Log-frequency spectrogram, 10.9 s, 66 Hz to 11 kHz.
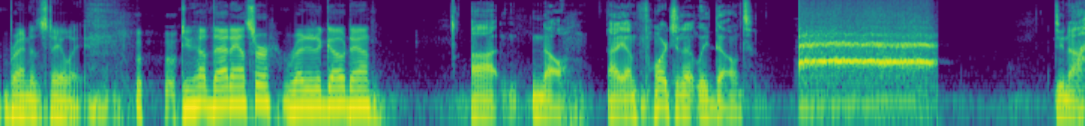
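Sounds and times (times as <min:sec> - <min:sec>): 
speech: 0:00.1 - 0:03.9, 0:04.7 - 0:07.6, 0:10.6 - 0:10.8
car tire screeching on pavement: 0:08.0 - 0:09.4.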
